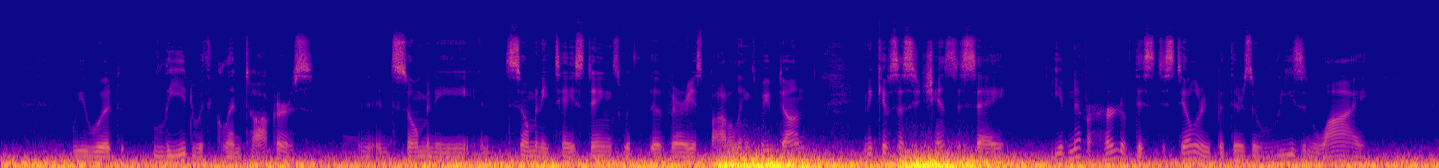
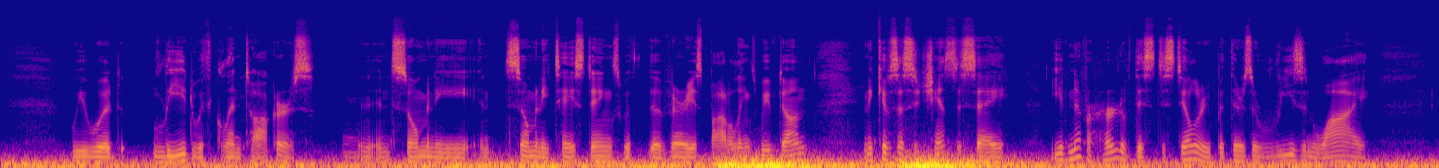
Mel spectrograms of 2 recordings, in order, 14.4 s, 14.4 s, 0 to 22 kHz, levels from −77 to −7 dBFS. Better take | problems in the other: second | wind noise on the microphone; heavy; 3 dB below the speech; occasional gusts in the second

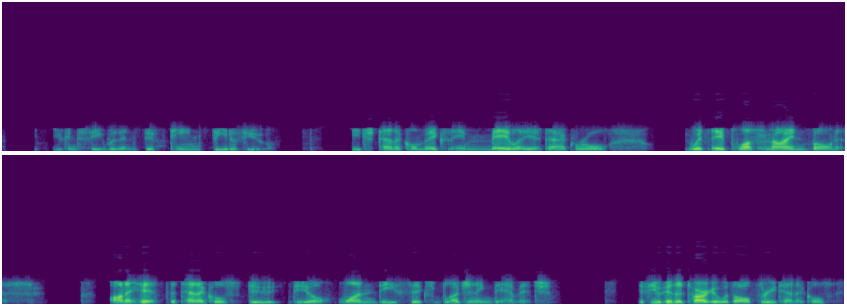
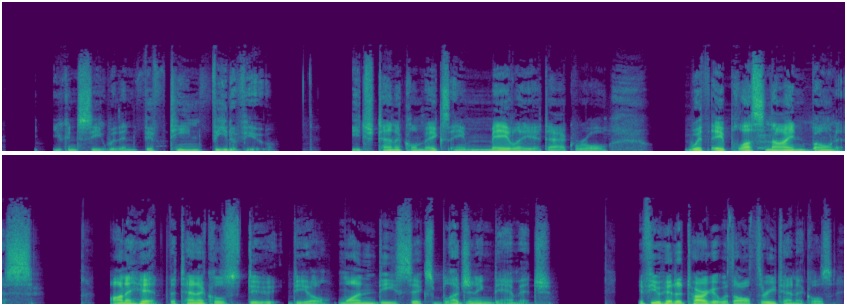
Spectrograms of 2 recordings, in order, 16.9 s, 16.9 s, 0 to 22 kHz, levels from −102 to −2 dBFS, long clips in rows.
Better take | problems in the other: second | phone-call audio; poor line; nothing above 3.5 kHz

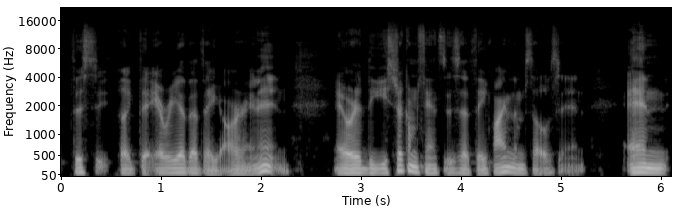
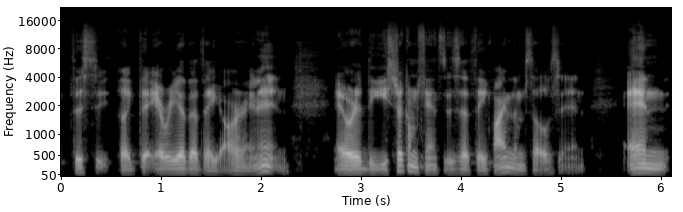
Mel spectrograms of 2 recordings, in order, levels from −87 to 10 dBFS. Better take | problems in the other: first | thin; somewhat; fading below 450 Hz

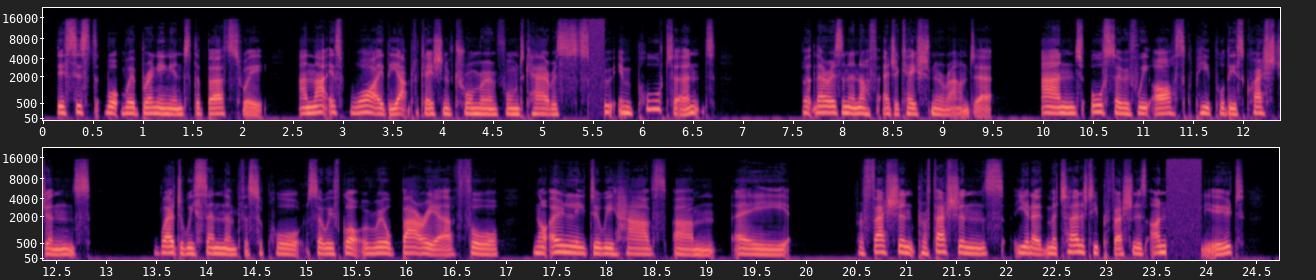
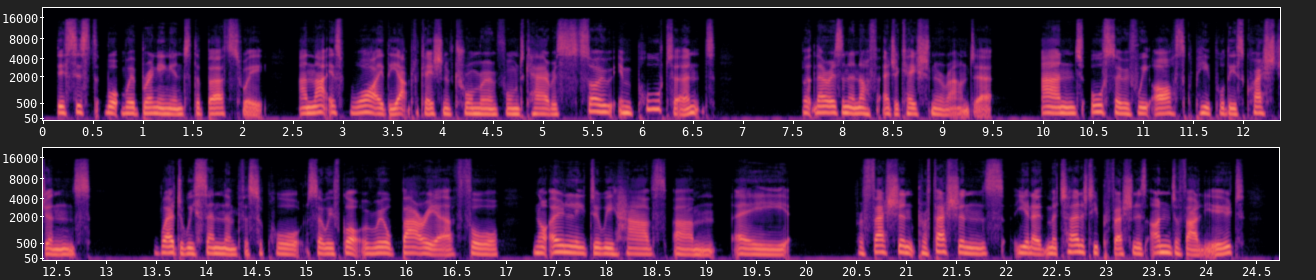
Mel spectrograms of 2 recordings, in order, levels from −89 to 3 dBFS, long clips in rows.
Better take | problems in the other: second | audio cutting out; filled with static; at 5.5 s and at 24 s

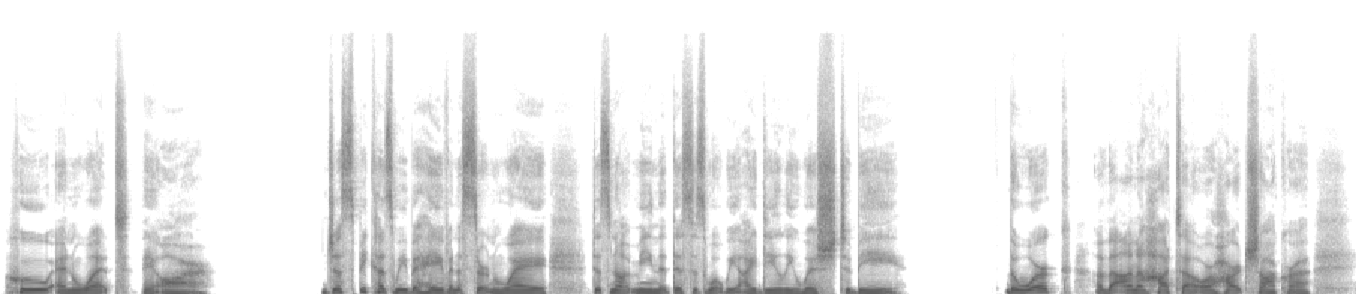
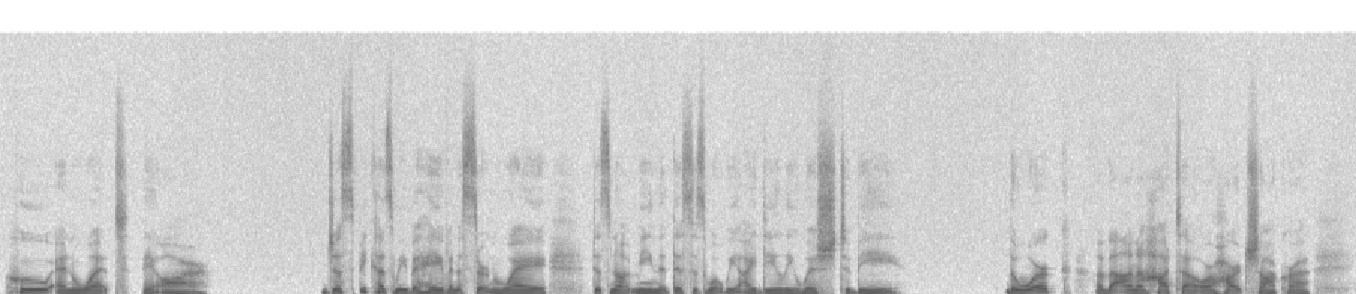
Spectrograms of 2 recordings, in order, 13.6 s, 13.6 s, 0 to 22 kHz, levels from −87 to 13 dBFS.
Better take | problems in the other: first | hiss; faint; throughout; 20 dB below the speech

